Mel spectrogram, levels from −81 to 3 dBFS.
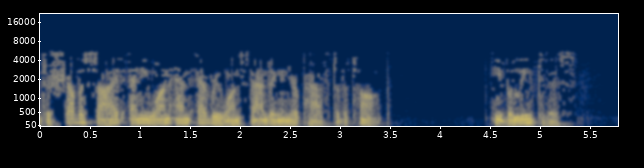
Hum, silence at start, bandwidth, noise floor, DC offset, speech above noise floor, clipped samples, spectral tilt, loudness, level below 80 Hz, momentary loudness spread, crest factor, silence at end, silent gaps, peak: none; 0 s; 5.8 kHz; -77 dBFS; under 0.1%; 59 dB; under 0.1%; -6.5 dB/octave; -19 LUFS; -42 dBFS; 9 LU; 16 dB; 0.45 s; none; -2 dBFS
